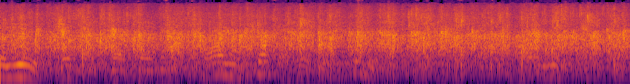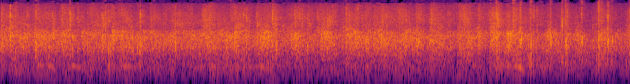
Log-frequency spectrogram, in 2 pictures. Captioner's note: applause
